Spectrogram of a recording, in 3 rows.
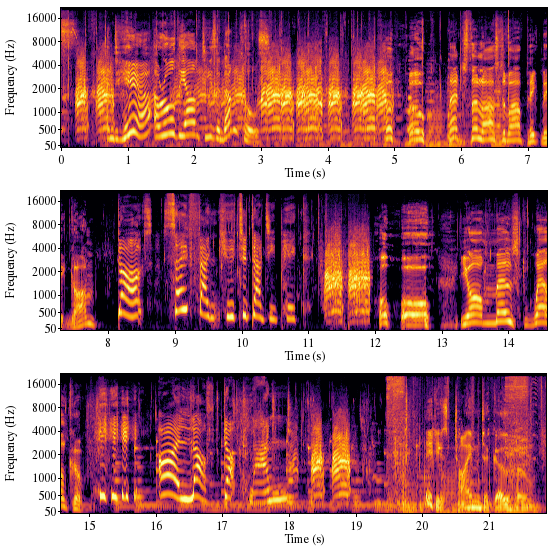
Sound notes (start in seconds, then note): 11.2 all quack; 15.0 giggles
